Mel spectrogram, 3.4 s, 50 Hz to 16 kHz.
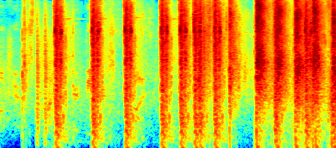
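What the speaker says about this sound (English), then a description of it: "Firing at whatever I can" Rapid bursts of automatic rifle fire ring out in Arma 3, a loud close string of sharp shots in quick clusters with short pauses between them.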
